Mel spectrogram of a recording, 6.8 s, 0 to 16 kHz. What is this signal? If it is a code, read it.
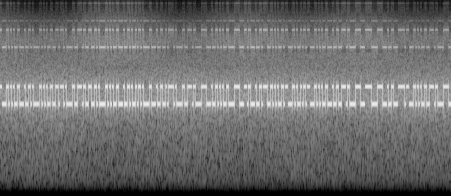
RTTY (45.45 baud, 850 Hz shift), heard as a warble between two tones, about 2550 Hz centre, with radio static. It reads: … ESPECIES DE GECO SON USADAS COMO …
